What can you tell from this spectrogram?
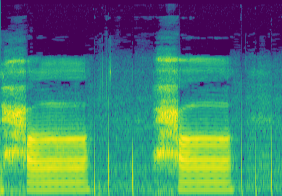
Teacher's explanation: یہ حلق کے درمیان والے حصے سے ادا ہوتا ہے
